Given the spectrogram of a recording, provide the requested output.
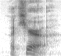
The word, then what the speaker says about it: Akira: before grave of the fireflies it was Akira Akira there hey you got you said it right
